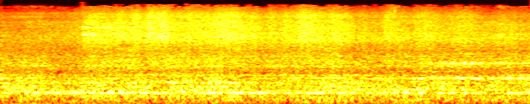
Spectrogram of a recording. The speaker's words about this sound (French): La rame ralentit, elle arrive sur le quai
